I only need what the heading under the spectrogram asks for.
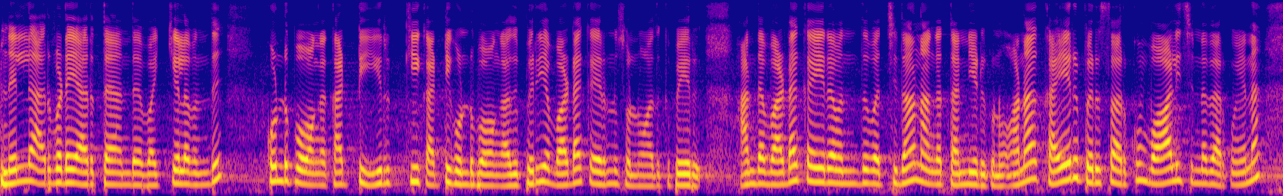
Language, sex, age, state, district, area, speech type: Tamil, female, 30-45, Tamil Nadu, Thoothukudi, urban, spontaneous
